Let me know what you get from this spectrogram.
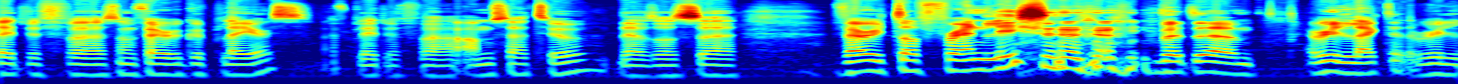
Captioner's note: laughs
